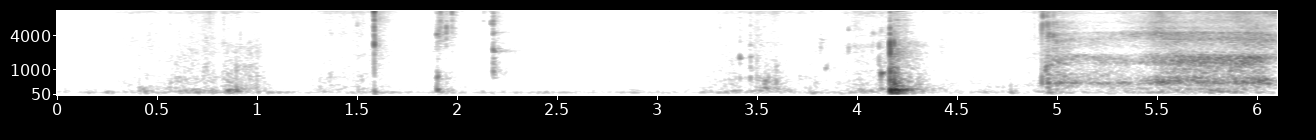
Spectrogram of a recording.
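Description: Quiet room with a few faint clicks and one louder short knock about four seconds in, from a pH sensor probe and small glass beakers being handled on a lab bench.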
